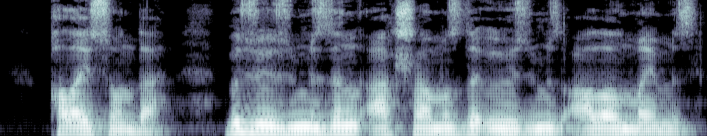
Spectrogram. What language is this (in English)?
Kazakh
